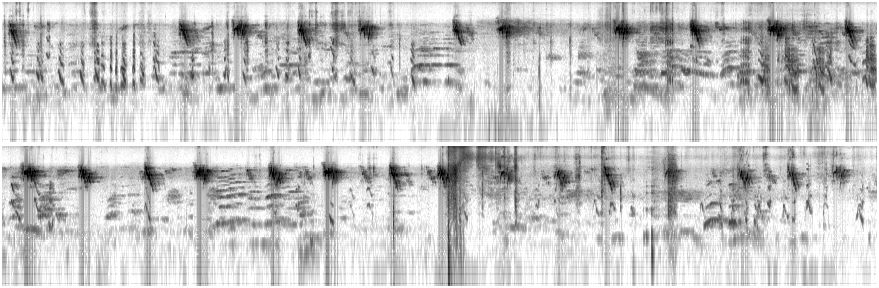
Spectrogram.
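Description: Francolins calling in a long run of short, high notes about one a second, with softer low chattering in between. A single sharp click comes about twenty seconds in.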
